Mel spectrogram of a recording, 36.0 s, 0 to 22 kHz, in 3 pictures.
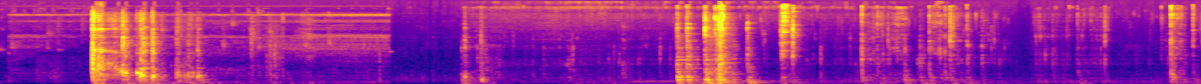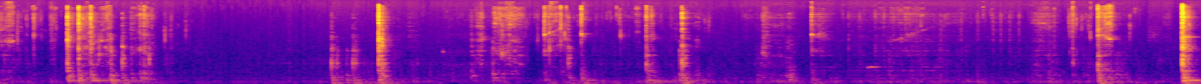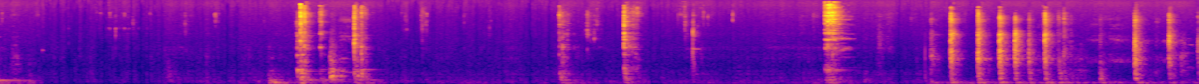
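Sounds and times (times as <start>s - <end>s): faint irregular clicks and knocks: 33.2s - 36.0s.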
